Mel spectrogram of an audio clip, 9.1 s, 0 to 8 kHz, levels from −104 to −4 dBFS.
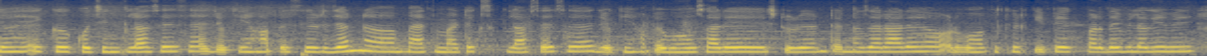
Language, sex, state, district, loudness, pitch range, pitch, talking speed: Hindi, female, Bihar, Saharsa, -17 LUFS, 230-245 Hz, 235 Hz, 230 wpm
